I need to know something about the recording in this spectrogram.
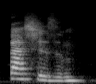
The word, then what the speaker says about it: fascism: Fascism. I still didn't say it right. I want to put an H in it. Fascism. Like fashion.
